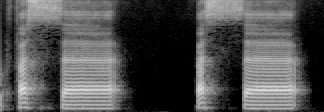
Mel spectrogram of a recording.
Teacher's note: So here we have the a and the alif, the a sound with the alif, so we know we have to elongate this one. But we have mushadda, so it means there's 2 sins and then elongate the sound.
